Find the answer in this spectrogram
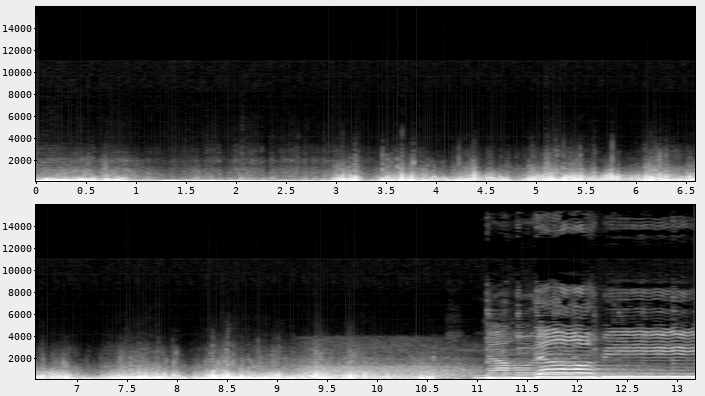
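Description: Wind buffeting the camera microphone in uneven gusts. Music comes back in about a second before the end.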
